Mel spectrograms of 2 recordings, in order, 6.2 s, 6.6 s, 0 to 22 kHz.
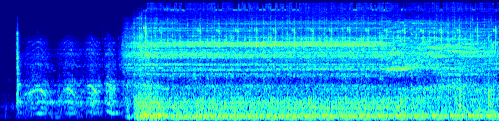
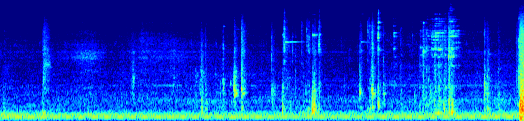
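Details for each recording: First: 1995 GMC, timing off: slow dragging crank about 1.5 seconds before it catches and idles; hard cranking from incorrect ignition timing, later corrected to 0°. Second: 1995 GMC after distributor replacement with ignition timing set to 0°: quiet, even low idle under some clicks and handling noise, running clean; normal idle after repair.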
